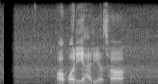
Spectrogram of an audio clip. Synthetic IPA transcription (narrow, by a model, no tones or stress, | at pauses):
ʌpʌɾiɦaɾijat͡sʰʌ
